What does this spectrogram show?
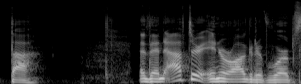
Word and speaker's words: tá: In informal speech, você often gets shortened to se, and está usually gets shortened to tá.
